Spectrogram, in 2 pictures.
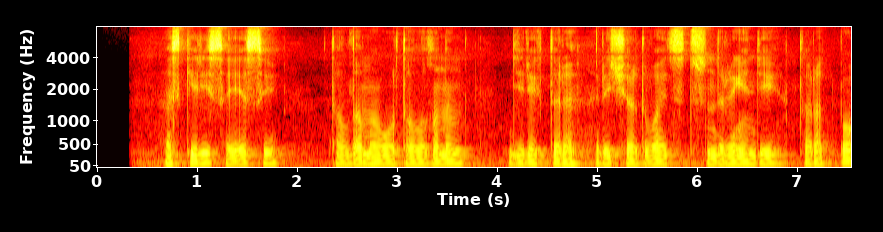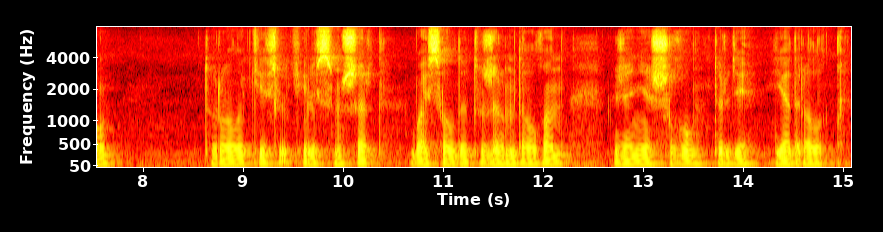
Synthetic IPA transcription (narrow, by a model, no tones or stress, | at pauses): æskʲe̞ɾijsɑjɑsijt̪ʰɑlˠd̪ɑmɑwo̞ɾt̪ɑlˠəʁənəɴd̪ijɾe̞kt̪o̞ɾəɾit͡ʃaɾd̪vajt̪st̪ʰʏ̥sɪnd̪ɪɾɪlɡʲe̞nd̪e̞jt̪ʰɑɾɑt̪̚pɑw | t̪ʰuɾɑlˠəkʲʰkʲʰe̞lɪsɪmʃɑɾt̪ | bɑjsɑw̪ˠd̪ət̪ʰʊʒəɾəmd̪ɑlˠʁɑn | ʒæne̞ʃəʁuwt̪ʰʏɾd̪e̞jad̪ɾɑlˠəq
